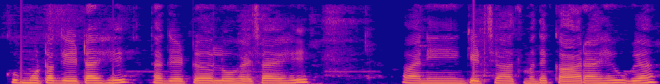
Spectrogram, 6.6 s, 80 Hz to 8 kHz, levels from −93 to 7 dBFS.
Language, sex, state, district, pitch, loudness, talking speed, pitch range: Marathi, female, Maharashtra, Nagpur, 205 Hz, -26 LUFS, 145 wpm, 200-225 Hz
